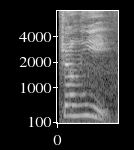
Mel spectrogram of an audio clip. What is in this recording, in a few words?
"zheng1yi4", Chinese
